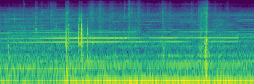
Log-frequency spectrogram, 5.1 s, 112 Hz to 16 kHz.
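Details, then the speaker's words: 2008 BMW 535i E60 after upper radiator hose replacement, ignition on during coolant bleeding, 2 A trickle charger going on battery: electric coolant pump runs with steady even whir and hum, no rattle or surging; normal running. "I'm getting ready to go eat while I'm waiting, so there's no reason in running my battery down. You can hear the pump in there running."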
